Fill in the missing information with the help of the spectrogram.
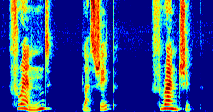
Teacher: there is no effect of those suffixes on the stress placement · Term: neutral or weak suffixes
